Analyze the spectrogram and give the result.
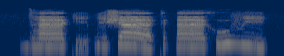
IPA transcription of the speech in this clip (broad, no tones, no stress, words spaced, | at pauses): dʱæːkḭ ɓiʃæːk | æːxu vi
